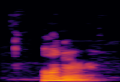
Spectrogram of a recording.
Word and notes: honour: British English

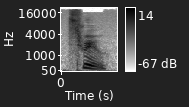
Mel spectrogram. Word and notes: threw: American English

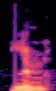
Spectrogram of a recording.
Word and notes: limn: British English

